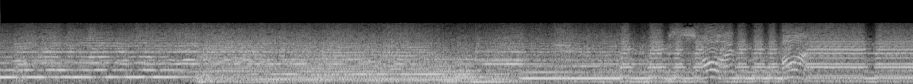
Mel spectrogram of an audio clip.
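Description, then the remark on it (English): A brand new car drives up, loud, its engine hum mixed with long, steady horn-like tones that shift pitch a couple of times. No one speaks. “That looks like a brand new car you're driving.”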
